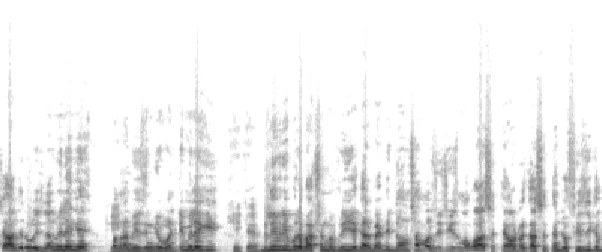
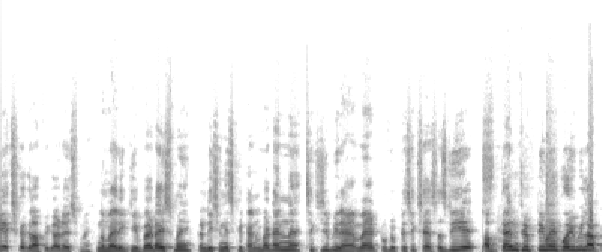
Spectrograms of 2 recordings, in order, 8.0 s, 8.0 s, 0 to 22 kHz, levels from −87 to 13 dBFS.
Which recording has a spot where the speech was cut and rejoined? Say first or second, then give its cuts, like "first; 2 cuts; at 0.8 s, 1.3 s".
second; 3 cuts; at 1.2 s, 4.1 s, 6.4 s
